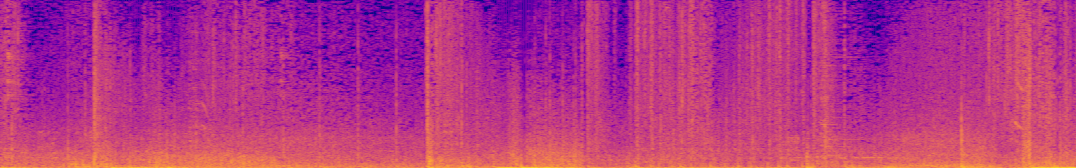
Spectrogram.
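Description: Gunfire cracks and bangs sharply.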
